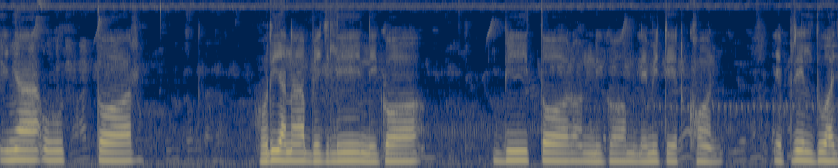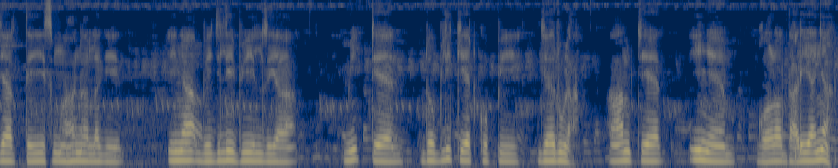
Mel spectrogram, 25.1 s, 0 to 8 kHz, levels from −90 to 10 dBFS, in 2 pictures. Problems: continuous background conversations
